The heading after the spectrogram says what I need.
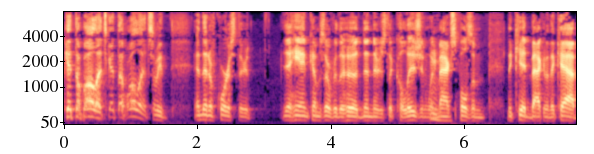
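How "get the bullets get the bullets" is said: mock scream, pitched very high. Recalling a childhood movie scene, imitating Max screaming at the feral kid. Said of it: "Max just screaming at him like".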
